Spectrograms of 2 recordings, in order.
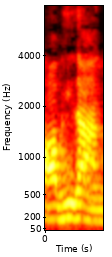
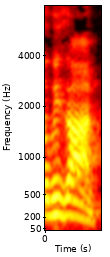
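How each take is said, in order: First: অভিধান begun with open "aw"; open "aw" start. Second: অভিযান begun with round "o"; rounded "o" start. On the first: Teacher showing what we don't say, অভিধান with open "aw". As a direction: say অভিধান as "awbhidhan". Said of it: "বলি না অভিধান". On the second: Teacher showing what we do say, অভিযান with round "o". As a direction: say অভিযান as "obhijan". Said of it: "বলি অভিযান". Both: Shown as a demonstration.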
